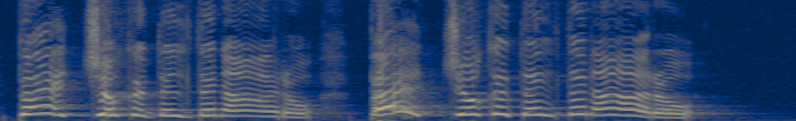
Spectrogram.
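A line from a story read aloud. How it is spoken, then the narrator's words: Old man shouting. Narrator (Italian): gridò il vecchio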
